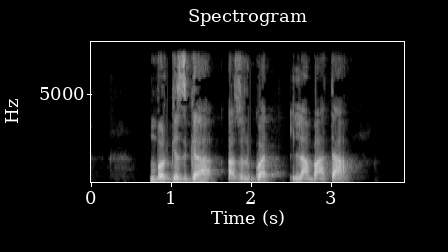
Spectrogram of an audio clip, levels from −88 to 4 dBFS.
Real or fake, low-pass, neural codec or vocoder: real; 7.2 kHz; none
